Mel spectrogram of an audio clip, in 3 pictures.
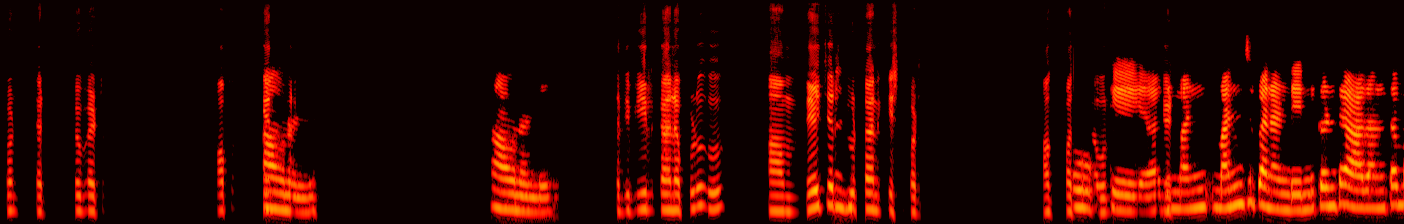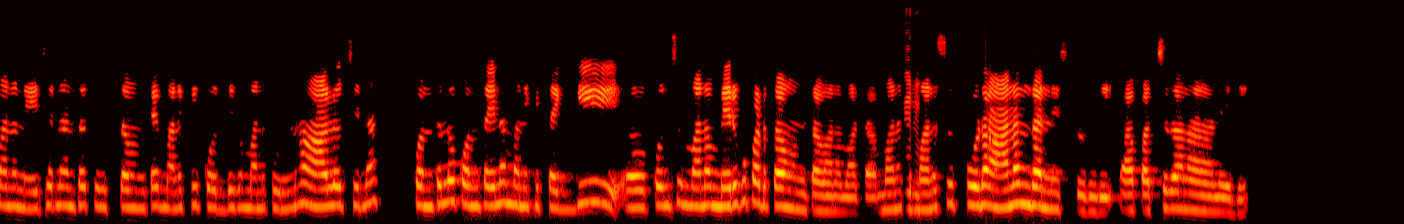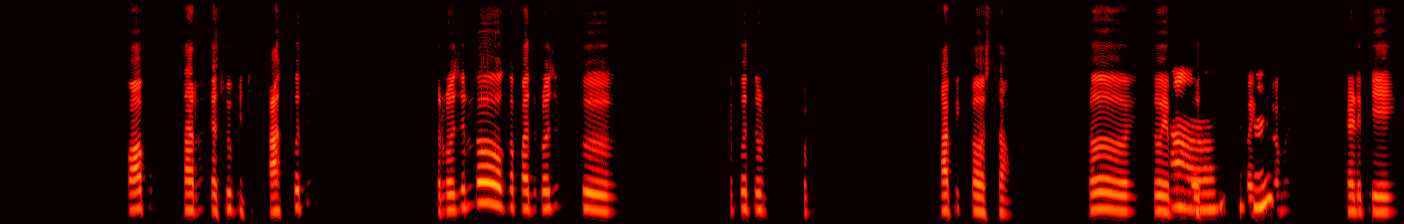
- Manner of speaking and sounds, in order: in English: "ట్వెంటీ థర్టీ కిలోమీటర్"; unintelligible speech; in English: "నేచర్"; unintelligible speech; in English: "నేచర్‌నంతా"; other background noise; in English: "ట్రాఫిక్‌లో"; in English: "సో"; distorted speech; in English: "ఫైవ్ కిలోమీటర్"
- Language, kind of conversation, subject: Telugu, podcast, మీరు ఒకసారి తప్పు నమ్మకాన్ని మార్చుకున్న అనుభవాన్ని వివరించగలరా?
